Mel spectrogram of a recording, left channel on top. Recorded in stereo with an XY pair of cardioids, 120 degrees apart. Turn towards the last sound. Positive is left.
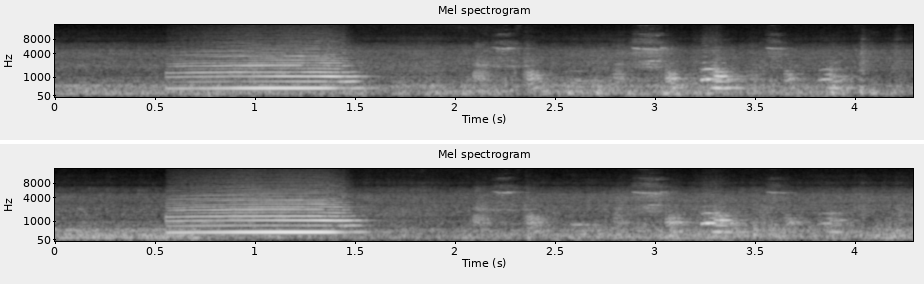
turn(degrees=20)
